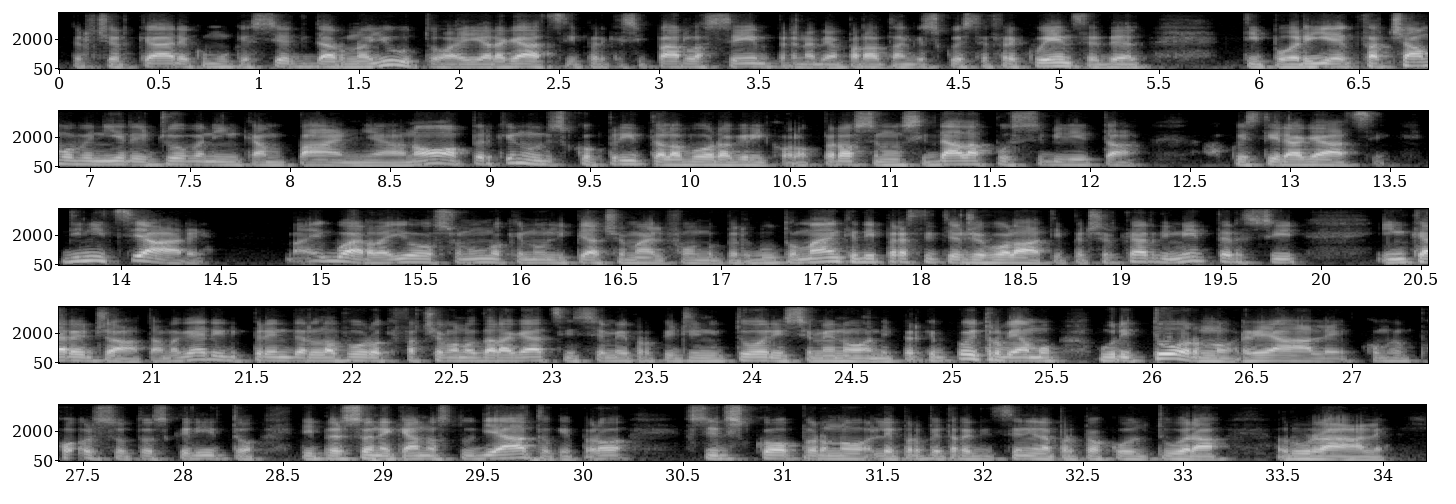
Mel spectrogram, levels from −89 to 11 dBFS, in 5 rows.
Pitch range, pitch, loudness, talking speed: 105-125 Hz, 115 Hz, -20 LUFS, 200 wpm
